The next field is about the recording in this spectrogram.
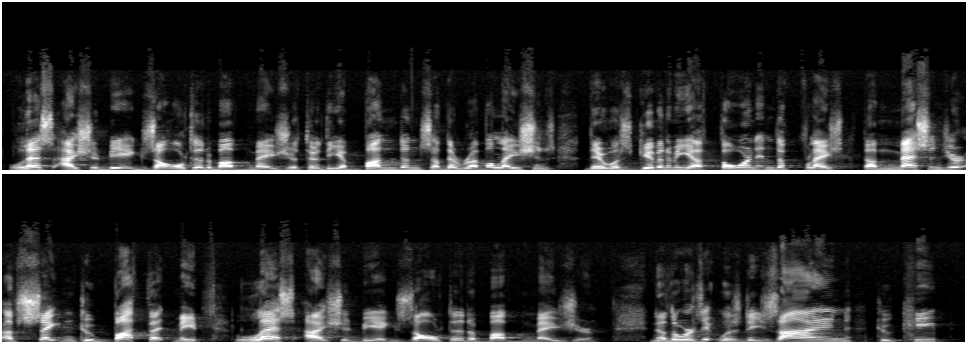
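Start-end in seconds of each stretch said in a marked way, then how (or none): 0.1-11.7 raised, ringing scripture reading. Acted. Preacher reading the verse aloud to his congregation, raised and ringing. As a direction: read the verse out loud to the congregation.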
